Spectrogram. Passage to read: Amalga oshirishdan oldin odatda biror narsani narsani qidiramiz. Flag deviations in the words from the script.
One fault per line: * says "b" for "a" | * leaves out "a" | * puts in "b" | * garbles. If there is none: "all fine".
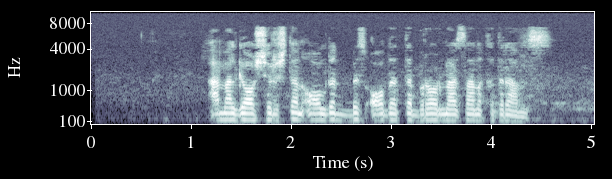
* puts in "biz"
* leaves out "narsani"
